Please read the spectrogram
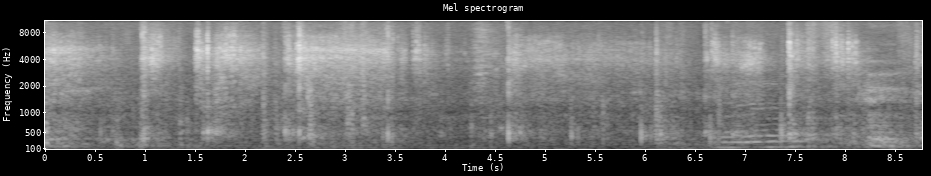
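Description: Footsteps and small knocks of objects on a wooden stage floor, mixed with a man's wordless breathy vocal sounds and a short pitched moan near the end.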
